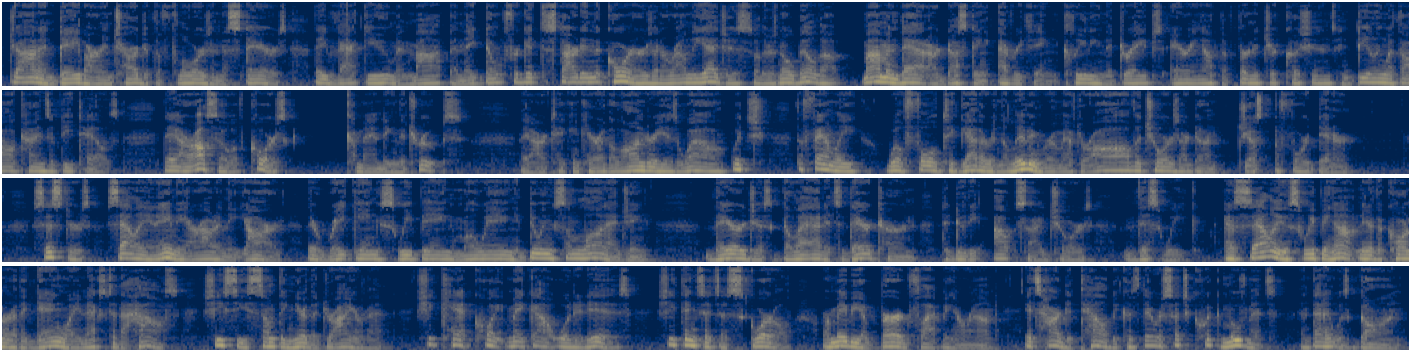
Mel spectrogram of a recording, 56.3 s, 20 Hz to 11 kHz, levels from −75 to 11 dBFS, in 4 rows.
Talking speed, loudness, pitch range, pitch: 190 wpm, -26 LUFS, 95-120 Hz, 110 Hz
